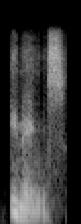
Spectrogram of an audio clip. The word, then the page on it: innings: Indian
